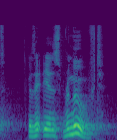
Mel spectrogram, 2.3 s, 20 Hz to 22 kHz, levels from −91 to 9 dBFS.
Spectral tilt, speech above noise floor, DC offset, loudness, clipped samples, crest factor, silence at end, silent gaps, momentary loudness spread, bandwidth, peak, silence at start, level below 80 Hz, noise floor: -7.5 dB/octave; 33 dB; under 0.1%; -26 LUFS; under 0.1%; 18 dB; 0.35 s; none; 20 LU; 10.5 kHz; -10 dBFS; 0 s; -70 dBFS; -59 dBFS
